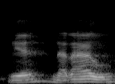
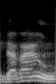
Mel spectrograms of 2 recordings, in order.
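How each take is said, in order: First: Said in the usual way. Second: A loud, firm no-idea, higher; emphatic answer. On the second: Real, not acted. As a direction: blurt it out firmly, louder. Doctor answers quoted question bluntly. (jawaban tegas dan lebih keras)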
